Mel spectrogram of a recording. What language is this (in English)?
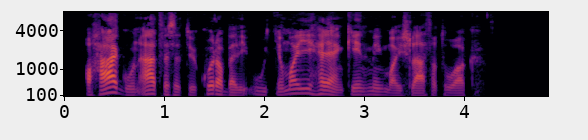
Hungarian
